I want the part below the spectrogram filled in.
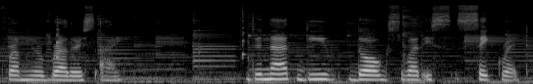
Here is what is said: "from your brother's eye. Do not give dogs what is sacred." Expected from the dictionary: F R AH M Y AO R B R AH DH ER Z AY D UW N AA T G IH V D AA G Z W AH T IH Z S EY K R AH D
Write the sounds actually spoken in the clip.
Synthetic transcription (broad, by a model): F R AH M Y AO R B R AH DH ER S AY D UW N AA T G IH V D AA G S W AH T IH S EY K R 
